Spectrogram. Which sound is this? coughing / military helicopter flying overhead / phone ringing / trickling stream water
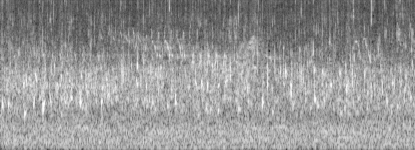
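trickling stream water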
